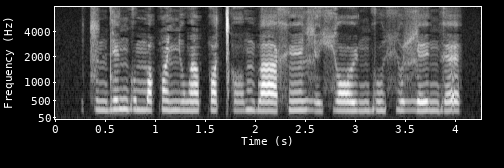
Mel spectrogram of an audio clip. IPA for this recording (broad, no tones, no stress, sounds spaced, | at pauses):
t͡s ʊ n d e ŋ ɡ o m ɔ qʷ ɛ̃ ɲ ʊ w ã qʷ e ǀʰ ɔ̤ m b aː x ẽ ɮ e̤ ç ɔː y̯ ŋ ɡ u ç u ɮ e ŋ ɡ ɛ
